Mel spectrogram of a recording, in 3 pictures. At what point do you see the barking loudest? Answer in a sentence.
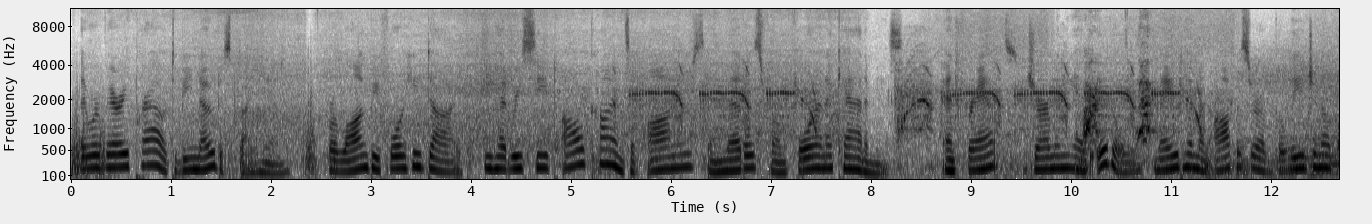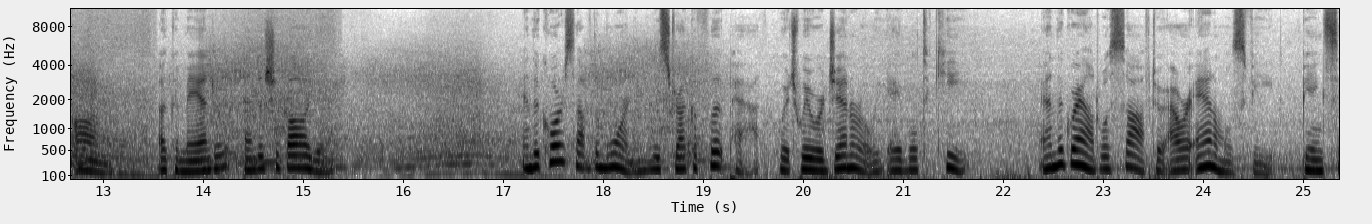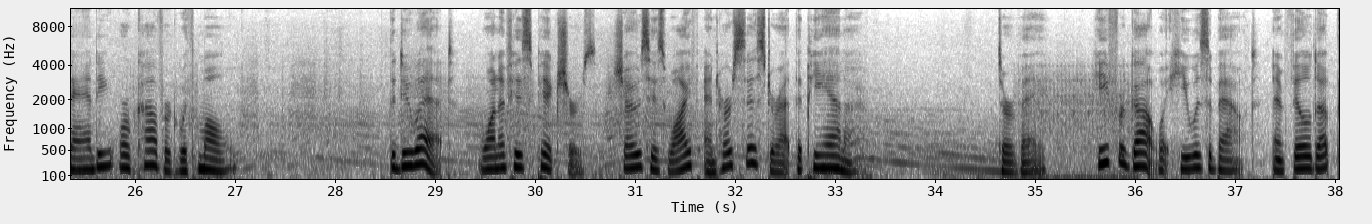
The volume of the barking peaks at 10 seconds.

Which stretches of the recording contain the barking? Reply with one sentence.
The barking can be heard from 10.0 to 11.8 s.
